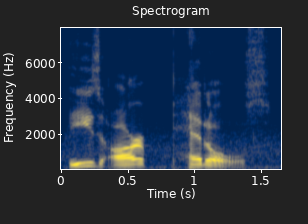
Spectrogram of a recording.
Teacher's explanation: we spell it with the T, but it's pronounced with the fast D sound.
